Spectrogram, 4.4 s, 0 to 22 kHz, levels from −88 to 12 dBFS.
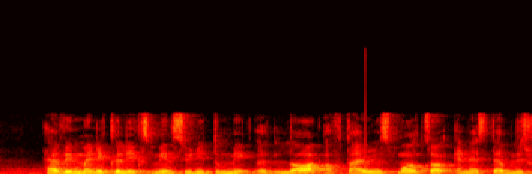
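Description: From 2.76 to 3.32 s you get CD scratch ticks, three small clicks spaced evenly across that half second. Something on the disc surface wiped out more data than the error correction could rebuild, and the damaged spot came round once per rotation. Each time, the player had to interpolate or mute the missing samples, so the speech gets a tiny tick, the longest about 0.7 ms.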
